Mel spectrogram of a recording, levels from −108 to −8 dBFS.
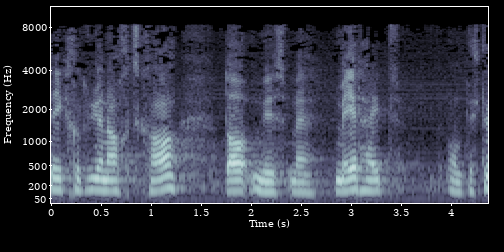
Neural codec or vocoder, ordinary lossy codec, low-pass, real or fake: none; MP3, 32 kbps; 9.9 kHz; real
